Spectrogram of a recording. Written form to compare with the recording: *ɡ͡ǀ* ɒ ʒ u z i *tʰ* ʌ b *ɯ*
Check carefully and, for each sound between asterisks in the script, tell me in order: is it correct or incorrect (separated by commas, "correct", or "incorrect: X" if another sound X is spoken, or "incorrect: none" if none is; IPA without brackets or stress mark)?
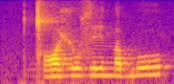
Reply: correct, incorrect: n, incorrect: u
